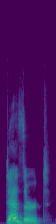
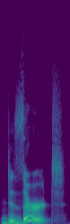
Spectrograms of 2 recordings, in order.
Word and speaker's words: desert: the correct word stress word stress is knowing which part of the word needs to be stressed or emphasized for example in English there are many words that are spelled the same but have different meanings depending on the way we stress the word for example the word desert is a noun meaning a dry climate but desert is a verb meaning to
